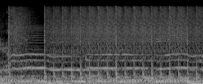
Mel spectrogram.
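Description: Instrumental electronic pop music with held synth chords over a fast, evenly repeating rhythm and no vocals.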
